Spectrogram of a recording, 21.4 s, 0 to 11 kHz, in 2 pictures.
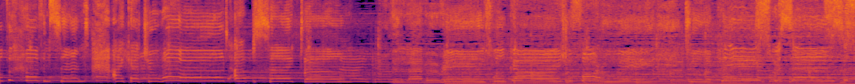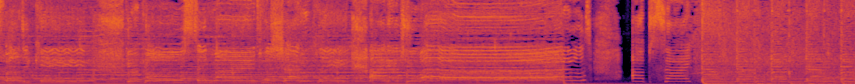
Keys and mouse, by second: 0.1 click, 0.8 3, 1.5 click, 2.0 x, 3.9 click, 5.5 z, 7.3 x, 8.2 z, 9.4 a, 9.8 click, 14.5 alt+e, 19.4 a, 20.0 shift+n, 20.9 3.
